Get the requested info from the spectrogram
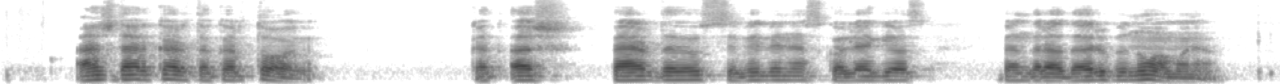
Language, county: Lithuanian, Klaipėda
